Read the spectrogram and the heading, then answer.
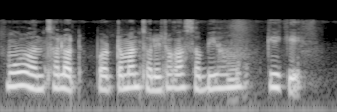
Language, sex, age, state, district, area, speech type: Assamese, female, 18-30, Assam, Dibrugarh, rural, read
